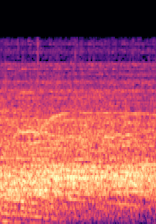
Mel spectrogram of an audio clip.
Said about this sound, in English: A top prospect in the Baltimore organization going to come up to a roaring round of applause.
